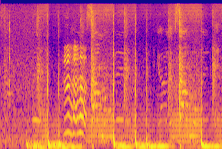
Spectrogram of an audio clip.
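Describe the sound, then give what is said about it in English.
A steady, droning electrical hum, heard in place of a song that failed to come through, fills the whole stretch, broken by dull thumps every half second or so and a brief warbling tone partway through; no music comes through. “All I hear is hum.”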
